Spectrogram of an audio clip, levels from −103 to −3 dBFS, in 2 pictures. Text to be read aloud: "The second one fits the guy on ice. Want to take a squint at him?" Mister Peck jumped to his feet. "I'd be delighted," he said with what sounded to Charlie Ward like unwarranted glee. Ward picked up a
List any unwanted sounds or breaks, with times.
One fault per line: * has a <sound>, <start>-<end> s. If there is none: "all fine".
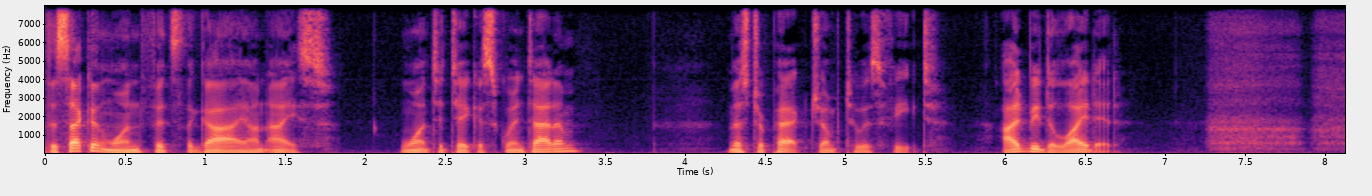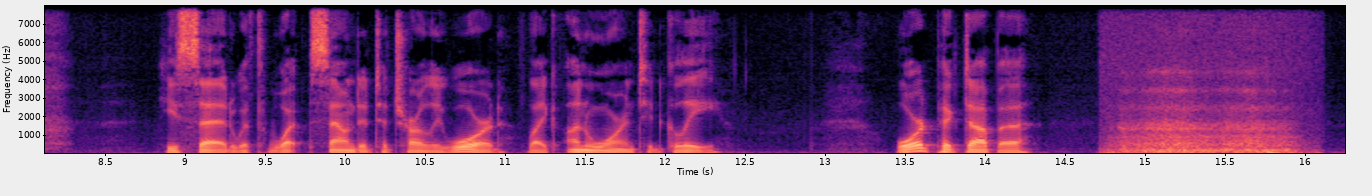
* has a breath, 7.2-8.3 s
* has a breath, 14.7-16.1 s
